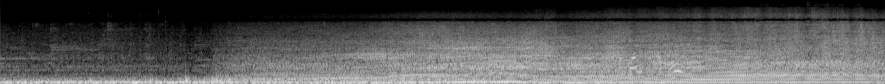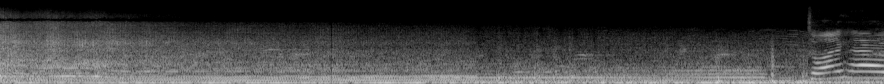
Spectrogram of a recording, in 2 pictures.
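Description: Drag racing cars, including an AMX, launching and accelerating down the strip with a loud, rising engine roar that swells and then settles into a sustained drone as they pull away, with an announcer talking over it.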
